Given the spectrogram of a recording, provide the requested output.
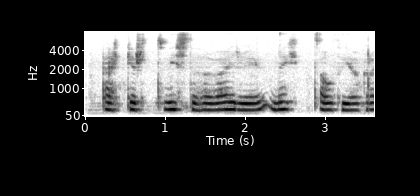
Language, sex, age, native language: Icelandic, female, 13, Icelandic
